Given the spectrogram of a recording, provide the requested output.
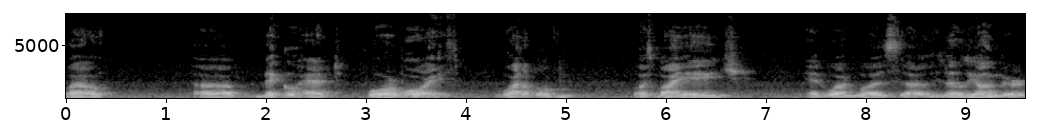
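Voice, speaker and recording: Very slow speech from a man, broken by long, frequent pauses, over noticeable background noise. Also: medium pitch for a man, ordinary pitch variation. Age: 80s+. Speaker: retired academic. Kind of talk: interview answer.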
